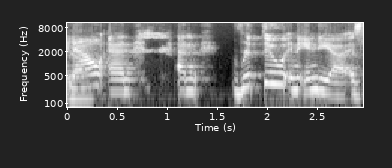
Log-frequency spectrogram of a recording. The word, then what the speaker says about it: Ritu: I pronounce it as Ritu.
